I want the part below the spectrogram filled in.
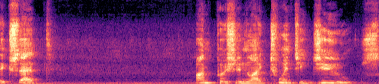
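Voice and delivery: put-on, high-pitched old English chap accent. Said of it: "That's my English accent for y'all".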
